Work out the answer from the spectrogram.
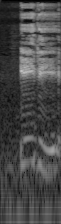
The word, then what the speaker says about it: EDI: are you named Edie Edie is the phonetic pronunciation of EDI that is an acronym for enhanced defense intelligence what do you do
